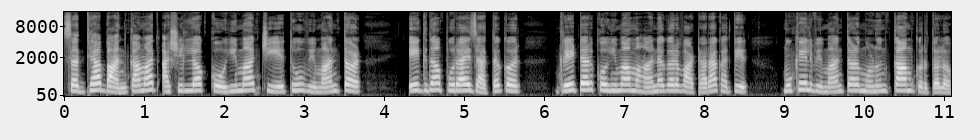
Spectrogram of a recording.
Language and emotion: Goan Konkani, neutral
